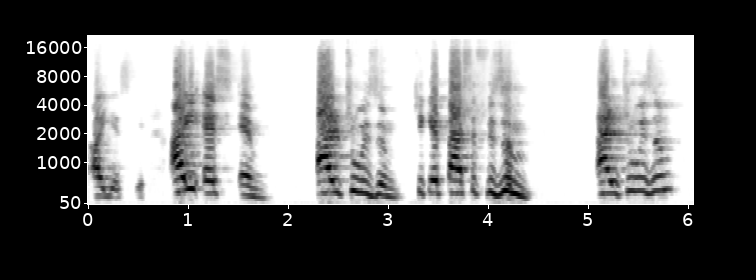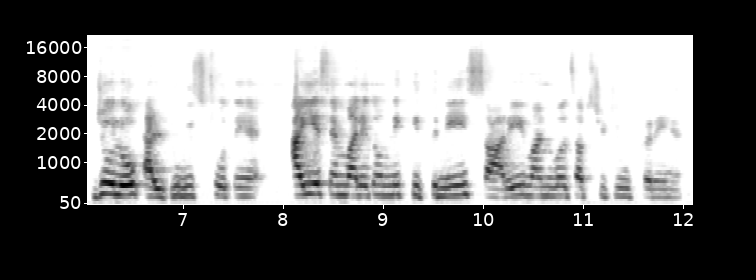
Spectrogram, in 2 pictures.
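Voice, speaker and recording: Lady teacher going over english words, high voice, lively. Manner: lively, addresses students as kids, checks if they follow. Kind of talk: vocabulary lesson to students.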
